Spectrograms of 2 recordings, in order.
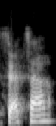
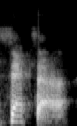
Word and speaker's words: Sette: Seta. A lot of people say that, but it's just basically short for Chrisette. So I just Cassette. took, Okay. yeah, but then I put Uh, set and then more, and then there you go.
